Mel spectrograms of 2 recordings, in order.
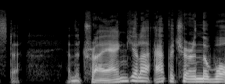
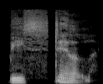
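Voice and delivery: plain reading voice

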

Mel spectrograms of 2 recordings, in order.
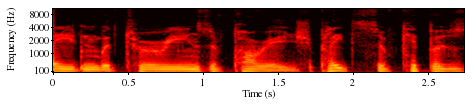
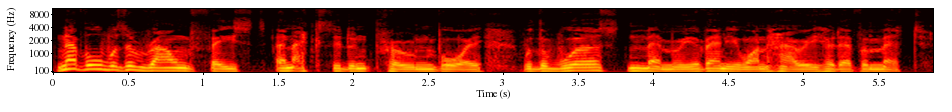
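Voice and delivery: plain reading voice

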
